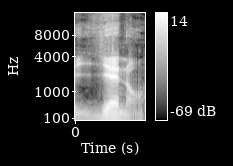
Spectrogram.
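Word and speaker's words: lleno: full you will say yeno which is double l but you could actually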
